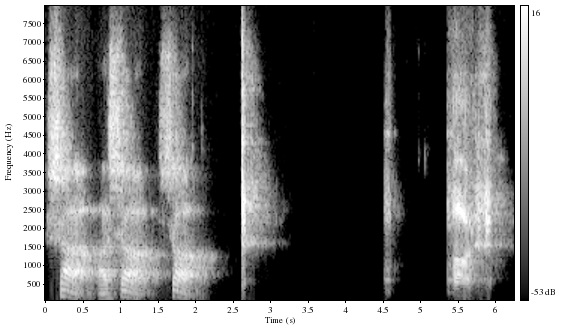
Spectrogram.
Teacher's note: La lengua sube a los postalveolos. No va a haber vibración de cuerdas vocales. Vamos a tener un fricativo · La punta de la lengua sube a la zona postalveolar.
